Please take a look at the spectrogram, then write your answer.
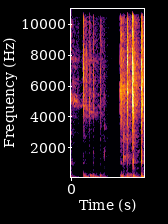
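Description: Quick bursts of keystrokes clatter on a laptop keyboard, close and crisp, with a short pause before another rapid run of typing.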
